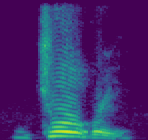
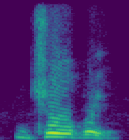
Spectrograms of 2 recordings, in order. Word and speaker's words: jewelry: it's very cute okay so jewelry jewelry two syllables jewelry dictionary jewelry jewelry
